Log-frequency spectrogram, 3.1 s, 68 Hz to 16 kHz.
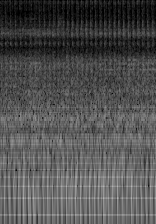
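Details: Old carbureted Honda Beat scooter, after fixing the electric starter that would not work: quick, even putter at about 214 firing pulses a minute, steady with no misses or stumbles. Idling cleanly.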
